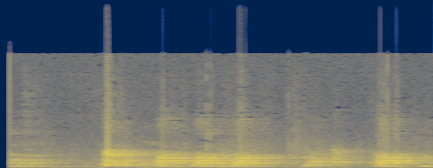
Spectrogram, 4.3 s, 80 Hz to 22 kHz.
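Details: Dogs recorded 3/6/17 giving rough, harmonic barks and drawn-out yelping calls in dense overlapping bursts, with loud onsets near one second and again near four seconds.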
